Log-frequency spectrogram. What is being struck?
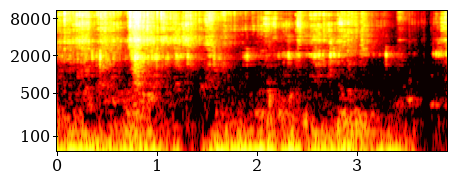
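Small jar filled with tiny beads.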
